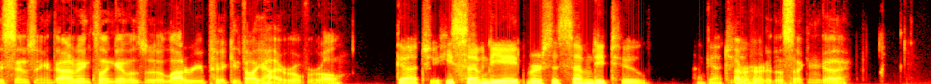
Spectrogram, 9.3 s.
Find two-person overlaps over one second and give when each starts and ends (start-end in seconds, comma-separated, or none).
none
